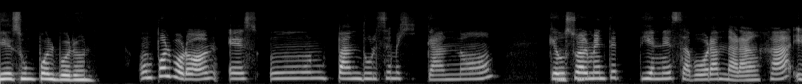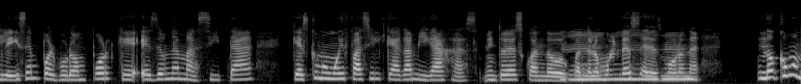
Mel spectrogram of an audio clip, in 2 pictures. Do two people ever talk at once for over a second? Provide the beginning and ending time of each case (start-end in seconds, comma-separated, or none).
13.6-15.0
